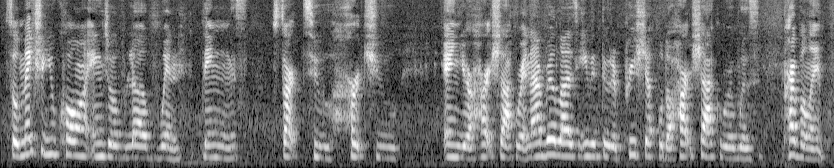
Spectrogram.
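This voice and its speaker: A woman's voice: a little high, normal speed, slight background noise. A young woman giving a casual spiritual card reading, chatty, repeating words and swearing offhandedly. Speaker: tarot and oracle card reader.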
